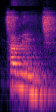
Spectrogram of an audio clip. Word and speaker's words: challenge: Challenge has NG, but the G in challenge is pronounced J, not G.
